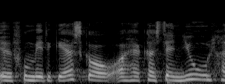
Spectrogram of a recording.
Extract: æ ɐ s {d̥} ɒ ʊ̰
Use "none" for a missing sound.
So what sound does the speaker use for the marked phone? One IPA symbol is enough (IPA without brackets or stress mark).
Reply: ɡ̥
